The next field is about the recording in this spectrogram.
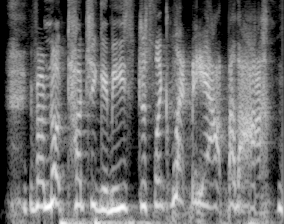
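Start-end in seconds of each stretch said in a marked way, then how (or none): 1.7-2.8 mock insistent, demanding scream. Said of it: "screams at me to be let in".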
